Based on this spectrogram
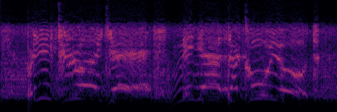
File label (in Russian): aircraft damaged, mood high, speech ru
